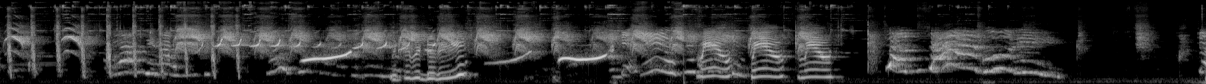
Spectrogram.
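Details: Indian ringneck parrots, a male and female pair, calling indoors in the morning: dense, rapid chatter of clicks, warbles and quick rising whistles, with some lower wavering notes, almost continuous before thinning out at the end.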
